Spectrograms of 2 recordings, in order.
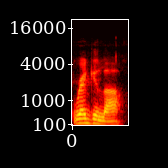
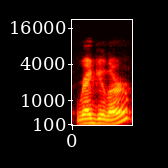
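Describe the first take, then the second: First: The final R becomes a schwa-like vowel. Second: The final R sound is clearly pronounced.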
